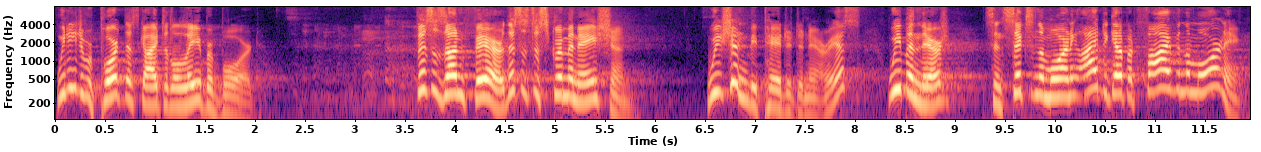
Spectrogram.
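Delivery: high, loud indignant protest; loud complaining. Acted. Early workers complaining to each other about unfair pay. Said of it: "you start complaining".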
